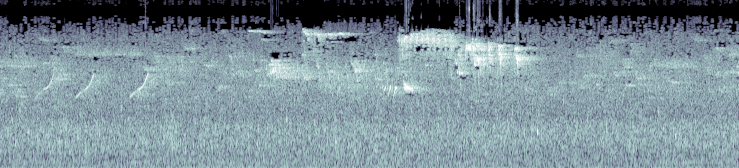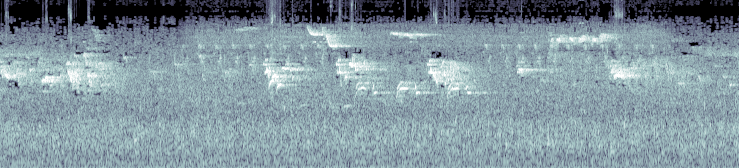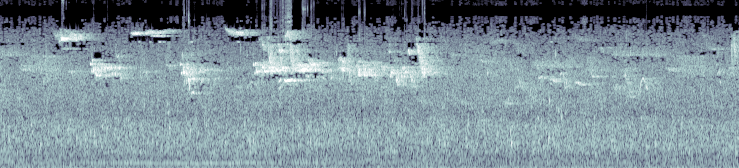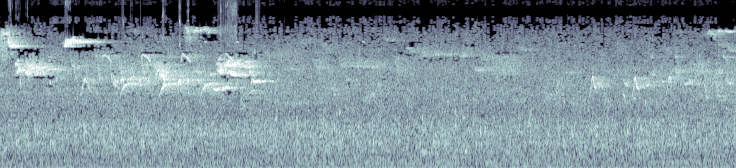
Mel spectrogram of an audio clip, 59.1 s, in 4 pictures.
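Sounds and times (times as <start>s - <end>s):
steady background hiss: 4.5s - 38.1s
birds chirping and trilling: 14.4s - 38.2s.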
